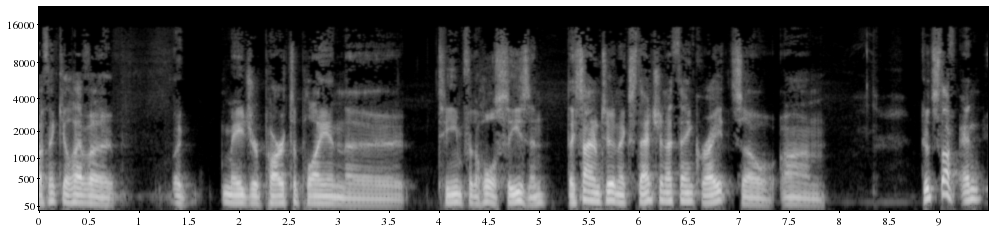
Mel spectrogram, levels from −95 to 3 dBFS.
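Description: No technical faults are audible.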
